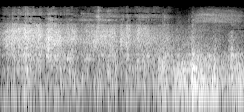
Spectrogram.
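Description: Plastic tiles clatter loudly as hands shuffle them across a table.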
